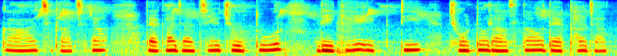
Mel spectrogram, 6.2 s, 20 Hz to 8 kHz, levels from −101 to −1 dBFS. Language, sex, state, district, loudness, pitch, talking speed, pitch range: Bengali, female, Tripura, West Tripura, -15 LUFS, 235 Hz, 95 wpm, 225-245 Hz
